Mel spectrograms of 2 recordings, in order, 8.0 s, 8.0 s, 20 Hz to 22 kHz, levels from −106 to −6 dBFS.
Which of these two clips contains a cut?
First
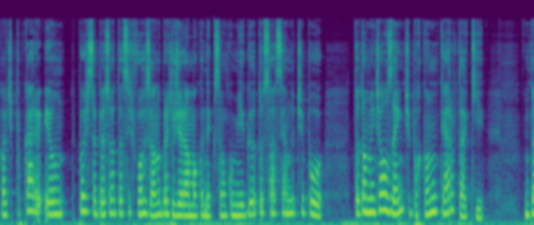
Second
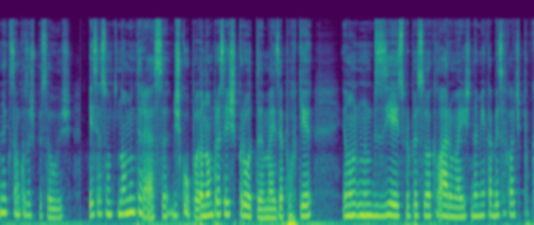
first; 1 cut; at 2.5 s

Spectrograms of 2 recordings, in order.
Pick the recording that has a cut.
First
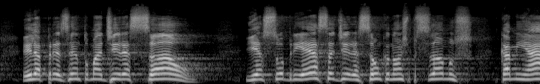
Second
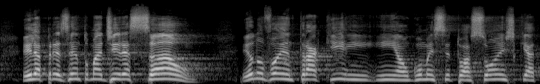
second; 2 cuts; at 2.4 s, 3.4 s

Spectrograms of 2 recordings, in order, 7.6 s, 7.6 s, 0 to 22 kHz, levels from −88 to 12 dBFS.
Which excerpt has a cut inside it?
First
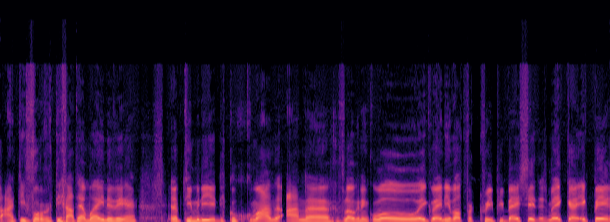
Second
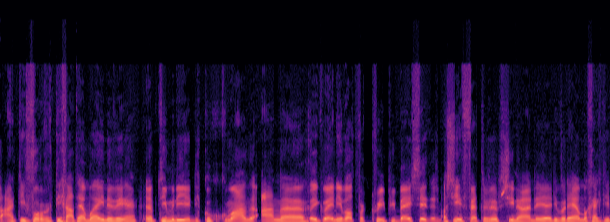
second; 3 cuts; at 1.7 s, 3.9 s, 5.5 s

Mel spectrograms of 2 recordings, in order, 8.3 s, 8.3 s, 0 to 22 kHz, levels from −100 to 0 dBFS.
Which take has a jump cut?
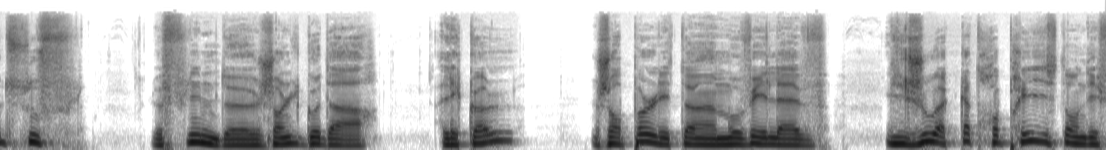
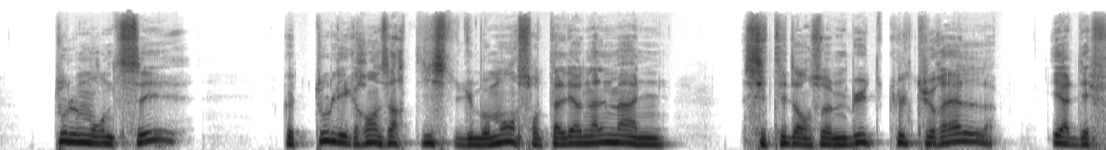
first; 2 cuts; at 3.2 s, 6.6 s

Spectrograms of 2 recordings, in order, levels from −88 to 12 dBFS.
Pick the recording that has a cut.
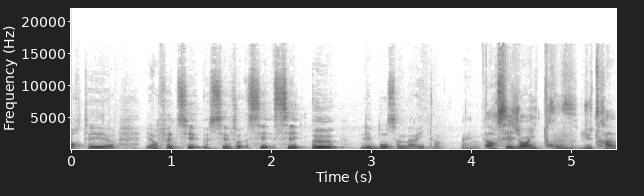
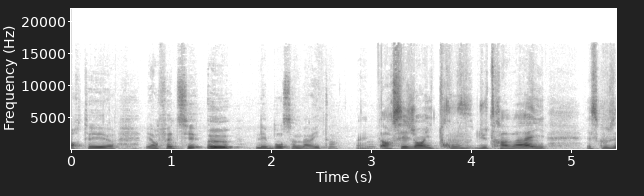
second; 1 cut; at 1.3 s

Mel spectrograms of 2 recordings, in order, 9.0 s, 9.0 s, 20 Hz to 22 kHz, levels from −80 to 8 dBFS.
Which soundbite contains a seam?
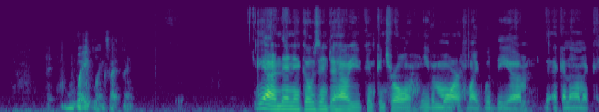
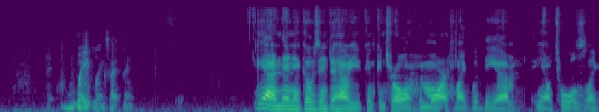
second; 2 cuts; at 6.3 s, 7.9 s

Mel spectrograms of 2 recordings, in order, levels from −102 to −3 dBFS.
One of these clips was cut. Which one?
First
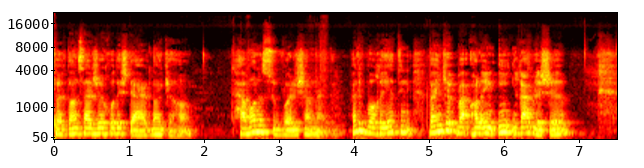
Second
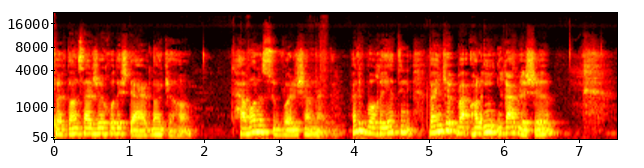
second; 1 cut; at 5.7 s

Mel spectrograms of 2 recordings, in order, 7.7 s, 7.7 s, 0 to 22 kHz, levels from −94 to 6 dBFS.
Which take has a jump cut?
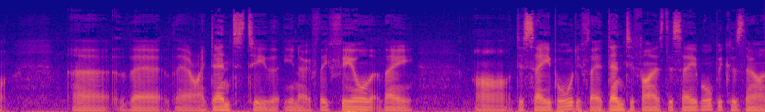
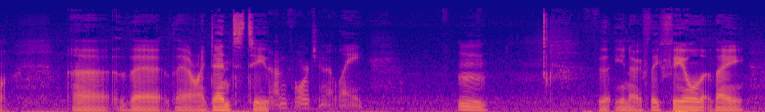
second; 2 cuts; at 2.7 s, 6.0 s

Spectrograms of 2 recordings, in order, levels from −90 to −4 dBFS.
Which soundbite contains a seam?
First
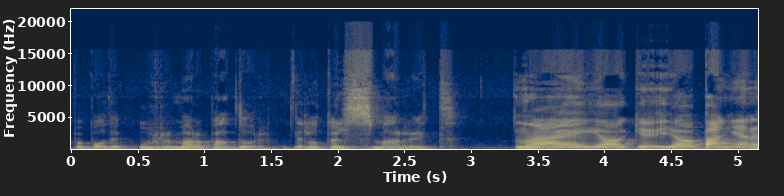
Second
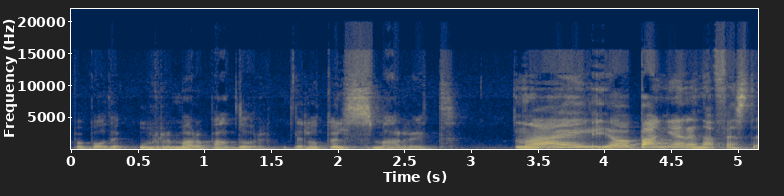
second; 1 cut; at 3.9 s

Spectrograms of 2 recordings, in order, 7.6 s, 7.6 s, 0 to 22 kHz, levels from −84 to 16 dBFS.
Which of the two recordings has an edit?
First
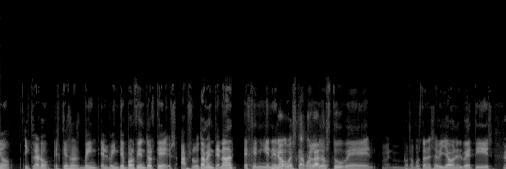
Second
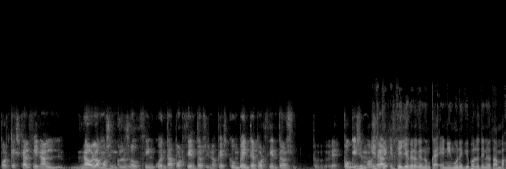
first; 1 cut; at 3.5 s

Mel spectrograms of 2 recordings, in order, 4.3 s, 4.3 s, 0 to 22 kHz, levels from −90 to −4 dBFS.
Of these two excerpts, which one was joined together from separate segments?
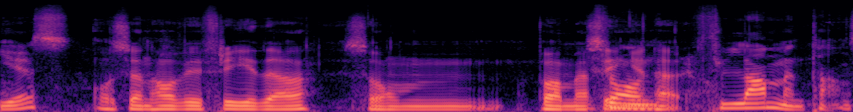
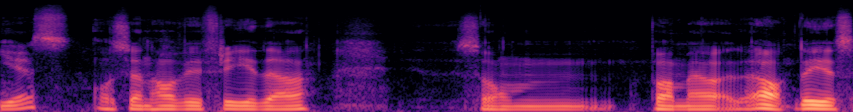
first; 2 cuts; at 1.6 s, 2.9 s

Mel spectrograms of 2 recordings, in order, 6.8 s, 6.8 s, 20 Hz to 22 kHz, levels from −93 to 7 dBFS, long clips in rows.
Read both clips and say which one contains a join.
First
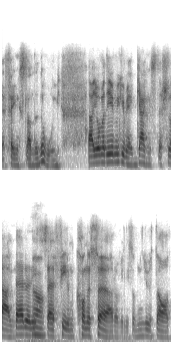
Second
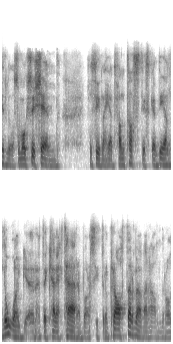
first; 2 cuts; at 1.7 s, 3.7 s

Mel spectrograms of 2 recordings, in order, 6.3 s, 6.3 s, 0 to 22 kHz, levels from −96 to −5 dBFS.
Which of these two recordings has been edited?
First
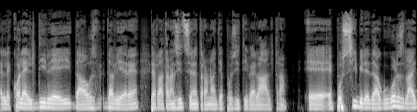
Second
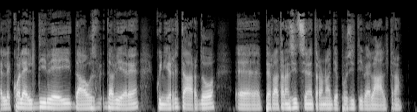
first; 2 cuts; at 2.2 s, 4.5 s

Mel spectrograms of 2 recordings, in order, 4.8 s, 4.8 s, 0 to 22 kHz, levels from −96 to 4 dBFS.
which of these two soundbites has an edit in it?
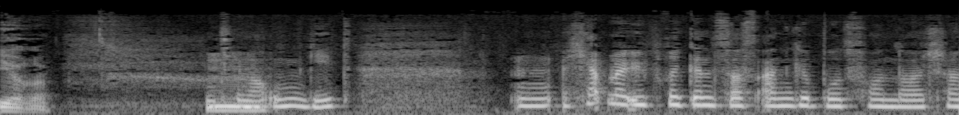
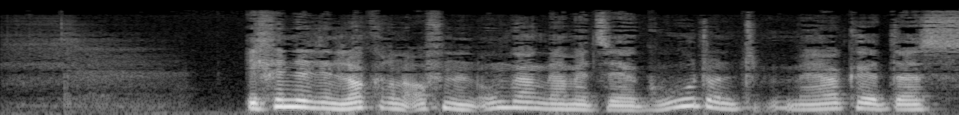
first; 1 cut; at 1.0 s

